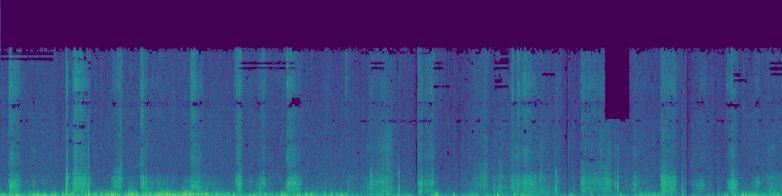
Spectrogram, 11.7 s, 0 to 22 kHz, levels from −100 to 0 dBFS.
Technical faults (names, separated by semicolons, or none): damaged data in a compressed stream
